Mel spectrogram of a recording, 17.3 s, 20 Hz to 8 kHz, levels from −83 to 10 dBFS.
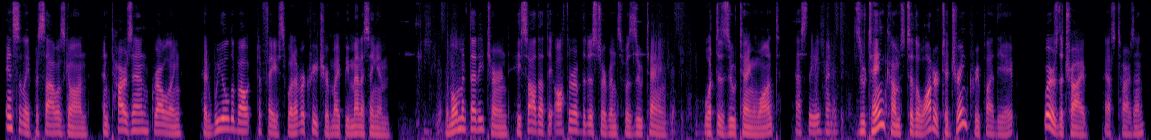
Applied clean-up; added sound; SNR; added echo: neural separator model SepFormer DNS4.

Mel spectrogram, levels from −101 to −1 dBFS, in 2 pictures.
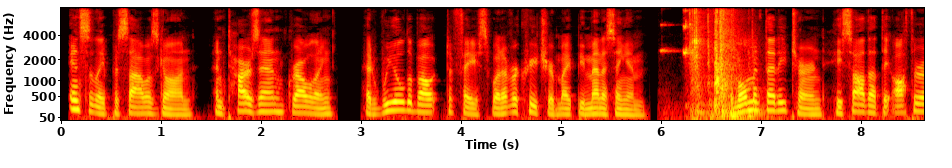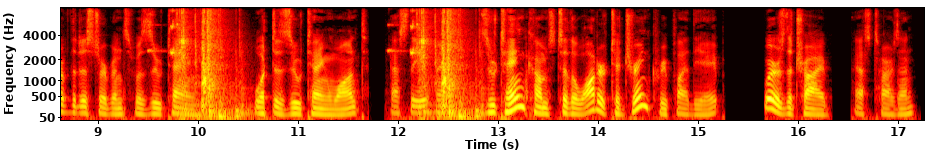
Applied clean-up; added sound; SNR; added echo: none; Squeak / Slam / Wood; 0 dB; none.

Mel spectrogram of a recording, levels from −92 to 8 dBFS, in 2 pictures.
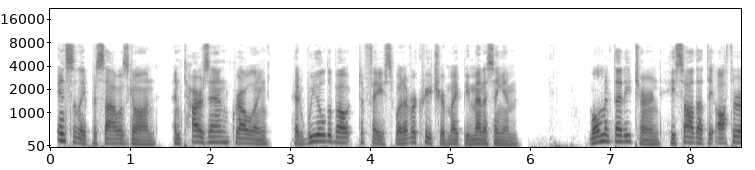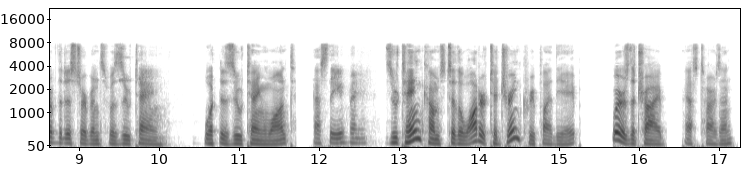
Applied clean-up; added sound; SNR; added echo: neural mask model DeepFilterNet 3.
